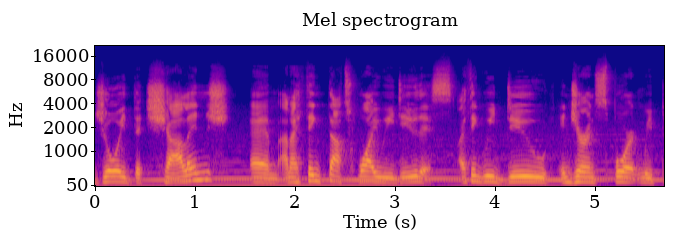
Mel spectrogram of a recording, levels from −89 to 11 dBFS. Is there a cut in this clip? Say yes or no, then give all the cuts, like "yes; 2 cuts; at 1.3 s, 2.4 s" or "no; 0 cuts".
yes; 1 cut; at 4.6 s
